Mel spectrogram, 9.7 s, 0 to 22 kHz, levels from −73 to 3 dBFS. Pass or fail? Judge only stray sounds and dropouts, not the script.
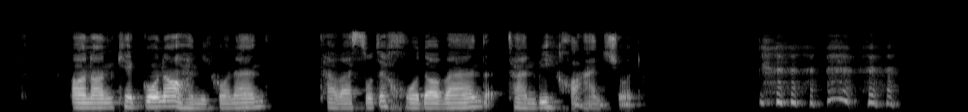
fail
